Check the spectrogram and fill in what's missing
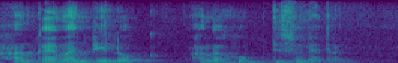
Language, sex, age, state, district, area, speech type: Goan Konkani, male, 30-45, Goa, Salcete, rural, spontaneous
